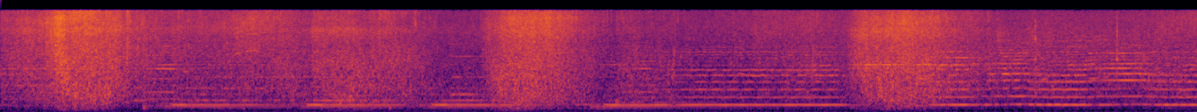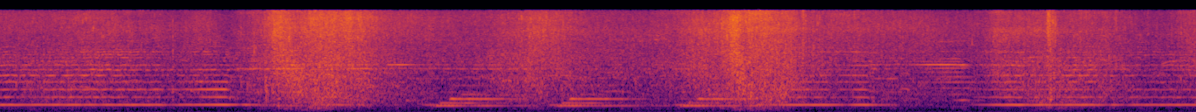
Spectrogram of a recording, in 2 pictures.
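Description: Waves on a lake during a fishing outing surge in repeatedly, each wash rising as a broad rushing swell and then falling back, over a sustained tonal drone that runs underneath the whole time.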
